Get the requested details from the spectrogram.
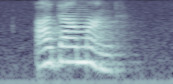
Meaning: diamond
- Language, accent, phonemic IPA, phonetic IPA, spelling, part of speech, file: Armenian, Eastern Armenian, /ɑdɑˈmɑnd/, [ɑdɑmɑ́nd], ադամանդ, noun, Hy-ադամանդ.ogg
